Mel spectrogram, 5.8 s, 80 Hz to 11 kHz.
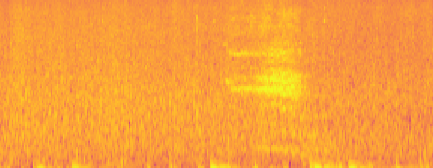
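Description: A horse in Red Dead Redemption 2 whinnies loudly for about a second over steady hoofbeats and a low rumbling background, with a few thuds around it.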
